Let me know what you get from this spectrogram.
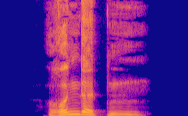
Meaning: inflection of runden: 1. first/third-person plural preterite 2. first/third-person plural subjunctive II
- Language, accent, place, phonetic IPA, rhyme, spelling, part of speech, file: German, Germany, Berlin, [ˈʁʊndətn̩], -ʊndətn̩, rundeten, verb, De-rundeten.ogg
